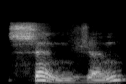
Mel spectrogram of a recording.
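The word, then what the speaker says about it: 聖人: further analysis sentence here's the opinion on that senjen that's the pronunciation so let me talk about this for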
